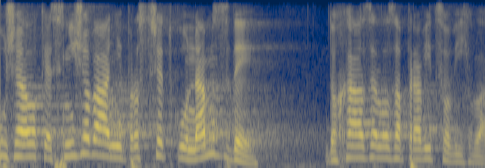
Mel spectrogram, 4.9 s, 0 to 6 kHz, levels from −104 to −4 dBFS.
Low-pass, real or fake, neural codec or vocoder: 5.4 kHz; real; none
